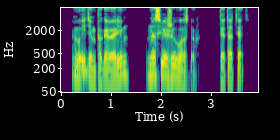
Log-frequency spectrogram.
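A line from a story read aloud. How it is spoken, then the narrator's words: Smooth voice. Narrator (Russian): сказал он своим гладким голосом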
